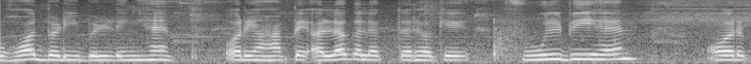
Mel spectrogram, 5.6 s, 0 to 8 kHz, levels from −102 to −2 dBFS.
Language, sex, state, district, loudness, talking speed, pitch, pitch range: Hindi, male, Maharashtra, Mumbai Suburban, -14 LUFS, 160 wpm, 205 Hz, 195-220 Hz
